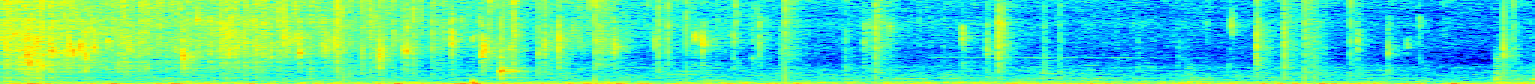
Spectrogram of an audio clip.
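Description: Bay leaves and whole cumin crackle in hot oil in a wok, with a continuous faint sizzle dotted with quick sharp pops throughout.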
